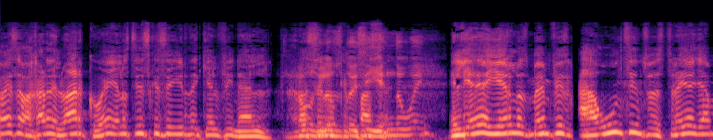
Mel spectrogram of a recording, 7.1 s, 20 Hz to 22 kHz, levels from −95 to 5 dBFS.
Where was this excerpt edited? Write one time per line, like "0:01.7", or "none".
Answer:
0:05.7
